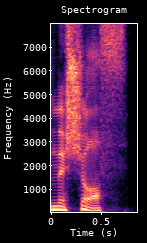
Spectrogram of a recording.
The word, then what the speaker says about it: Messhof: And by the way, same developers as um how do you pronounce it? So the name of the developer is Meshoff.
